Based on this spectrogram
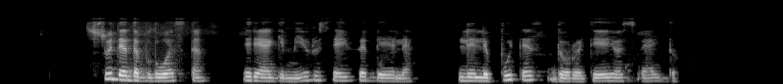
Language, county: Lithuanian, Panevėžys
